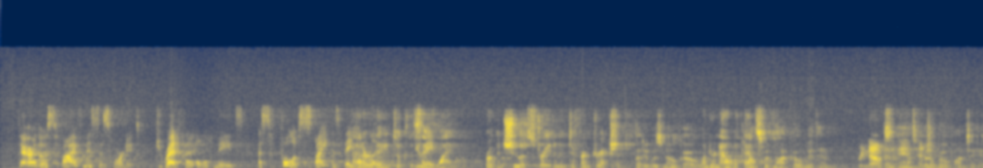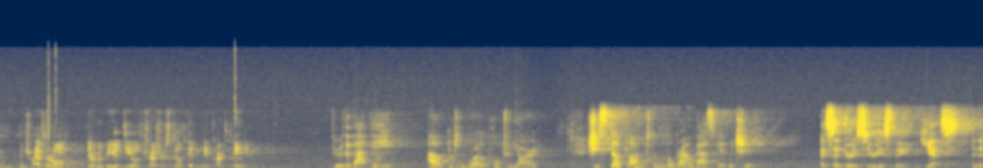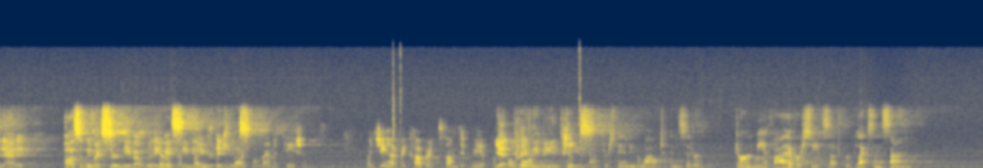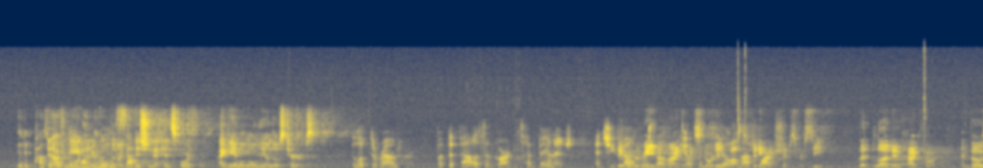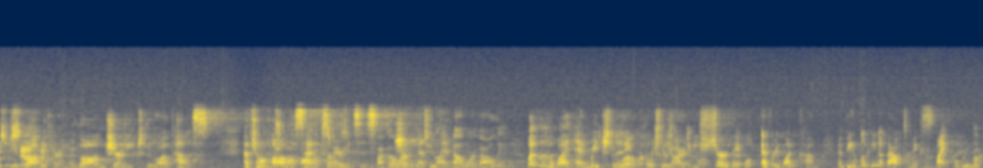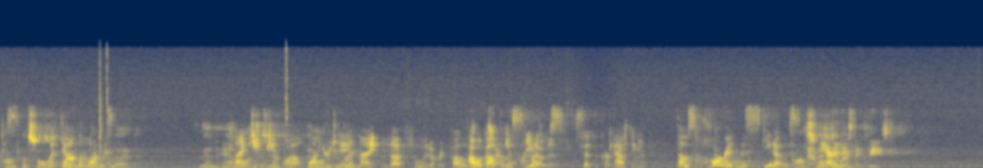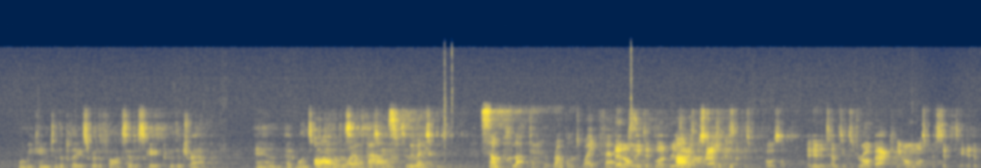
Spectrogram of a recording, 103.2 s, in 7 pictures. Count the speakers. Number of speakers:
7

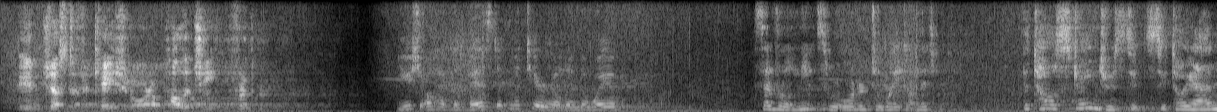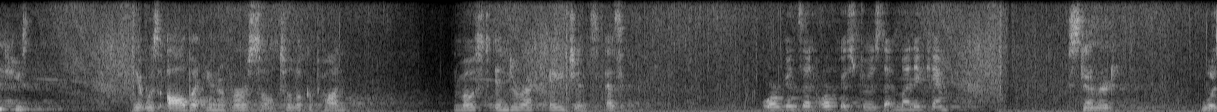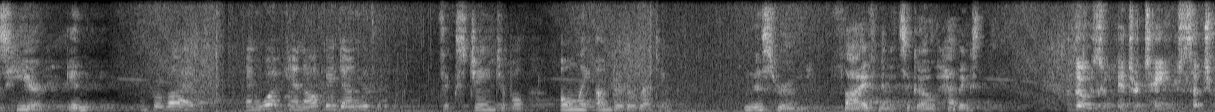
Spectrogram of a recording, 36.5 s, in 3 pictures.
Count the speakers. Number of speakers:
5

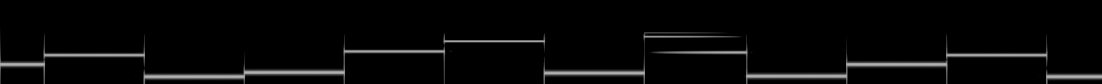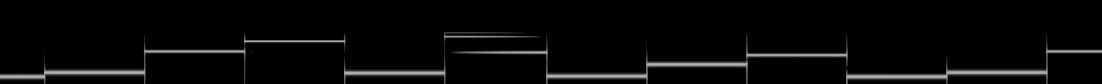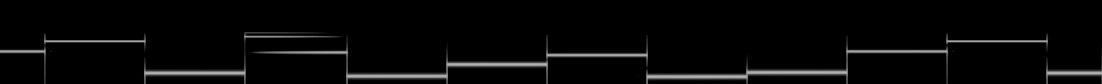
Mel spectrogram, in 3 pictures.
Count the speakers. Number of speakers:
0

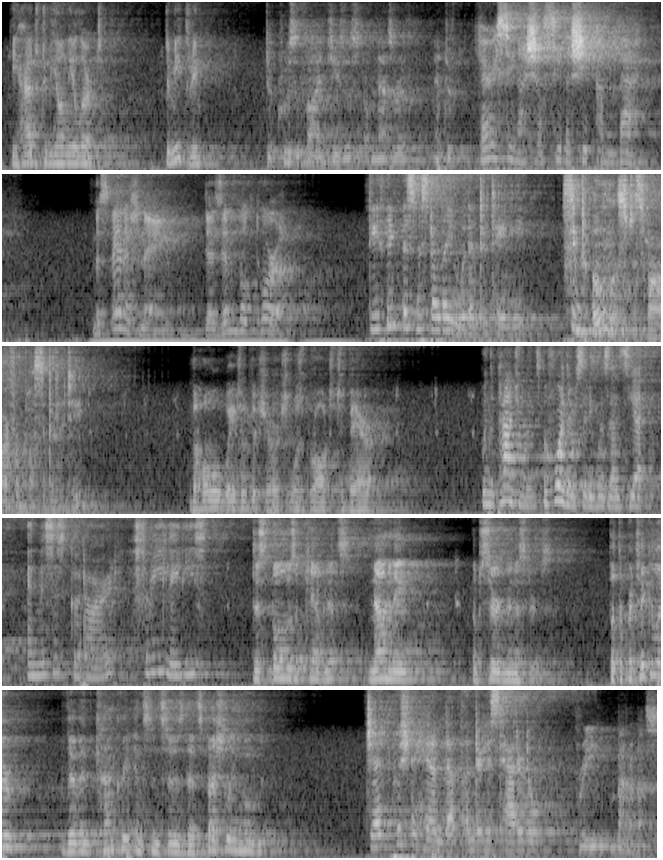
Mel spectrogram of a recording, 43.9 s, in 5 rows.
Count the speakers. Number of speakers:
10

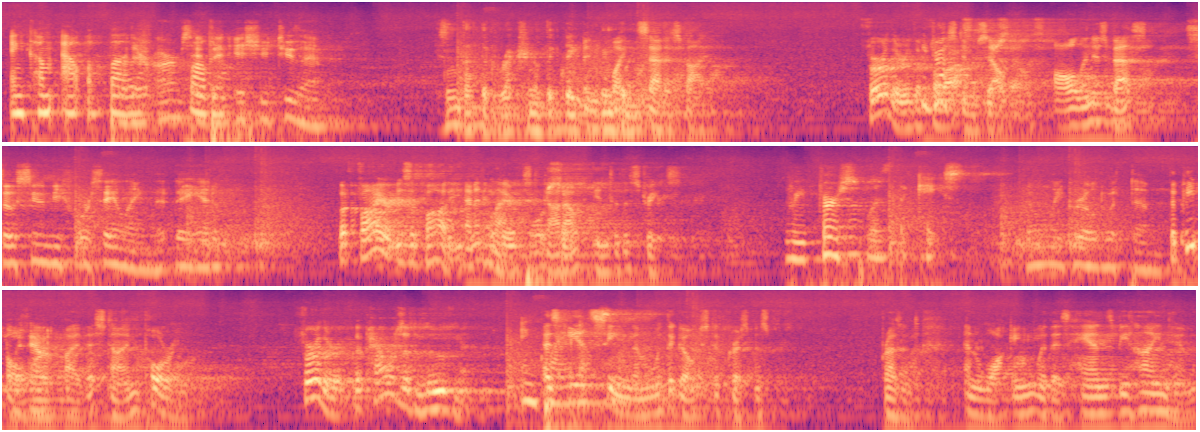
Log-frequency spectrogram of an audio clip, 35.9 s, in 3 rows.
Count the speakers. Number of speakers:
5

